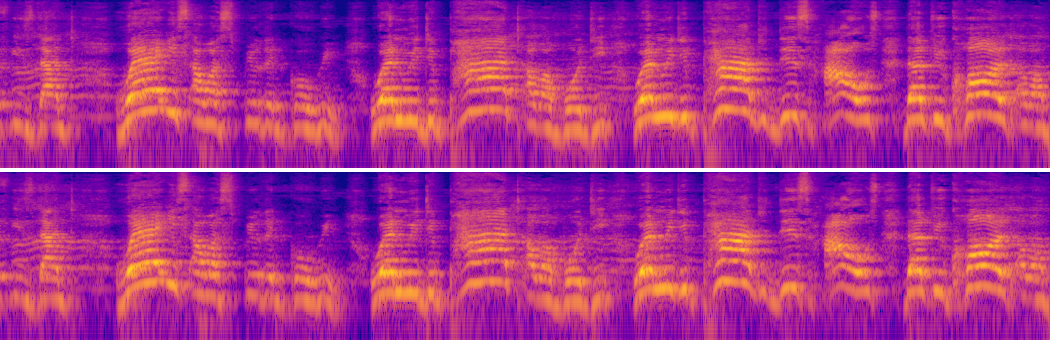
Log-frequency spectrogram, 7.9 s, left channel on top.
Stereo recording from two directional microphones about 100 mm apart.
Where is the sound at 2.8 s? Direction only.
20° left (ahead or behind).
